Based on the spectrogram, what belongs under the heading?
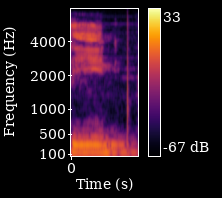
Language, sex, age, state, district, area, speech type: Hindi, male, 18-30, Uttar Pradesh, Jaunpur, urban, read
